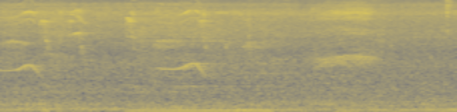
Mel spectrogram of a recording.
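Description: A bird calling outdoors: short pitched notes that rise and then drop, twice about a second and a half apart, over a low steady background hum.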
